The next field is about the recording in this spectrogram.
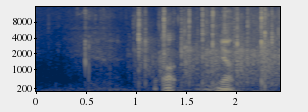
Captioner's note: appluase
